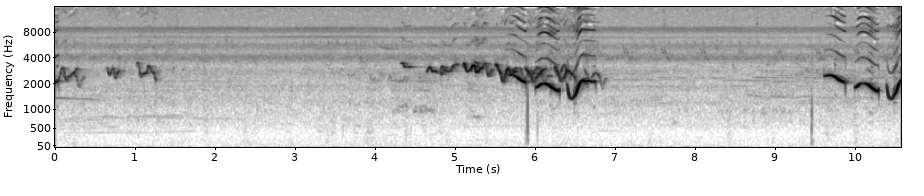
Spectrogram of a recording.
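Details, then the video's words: Decoy red-faced liocichla sings a few short wavy whistles, then a loud phrase of swooping whistles near the middle and another dipping whistle at the end, with quiet gaps between. "Chim mi lửa mồi hót hay vij txwv noog vom yij liab ntseg quaj kho siab kawg li"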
